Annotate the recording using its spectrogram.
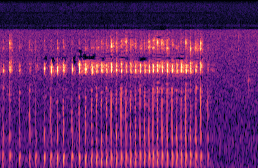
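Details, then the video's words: Sleeping English bulldog lying open-mouthed on an indoor couch gives one rapid rattling snore lasting about two seconds, fast buzzy pulses like a purr, then fading into quiet. "Adorable bulldogs snores with its mouth open"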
